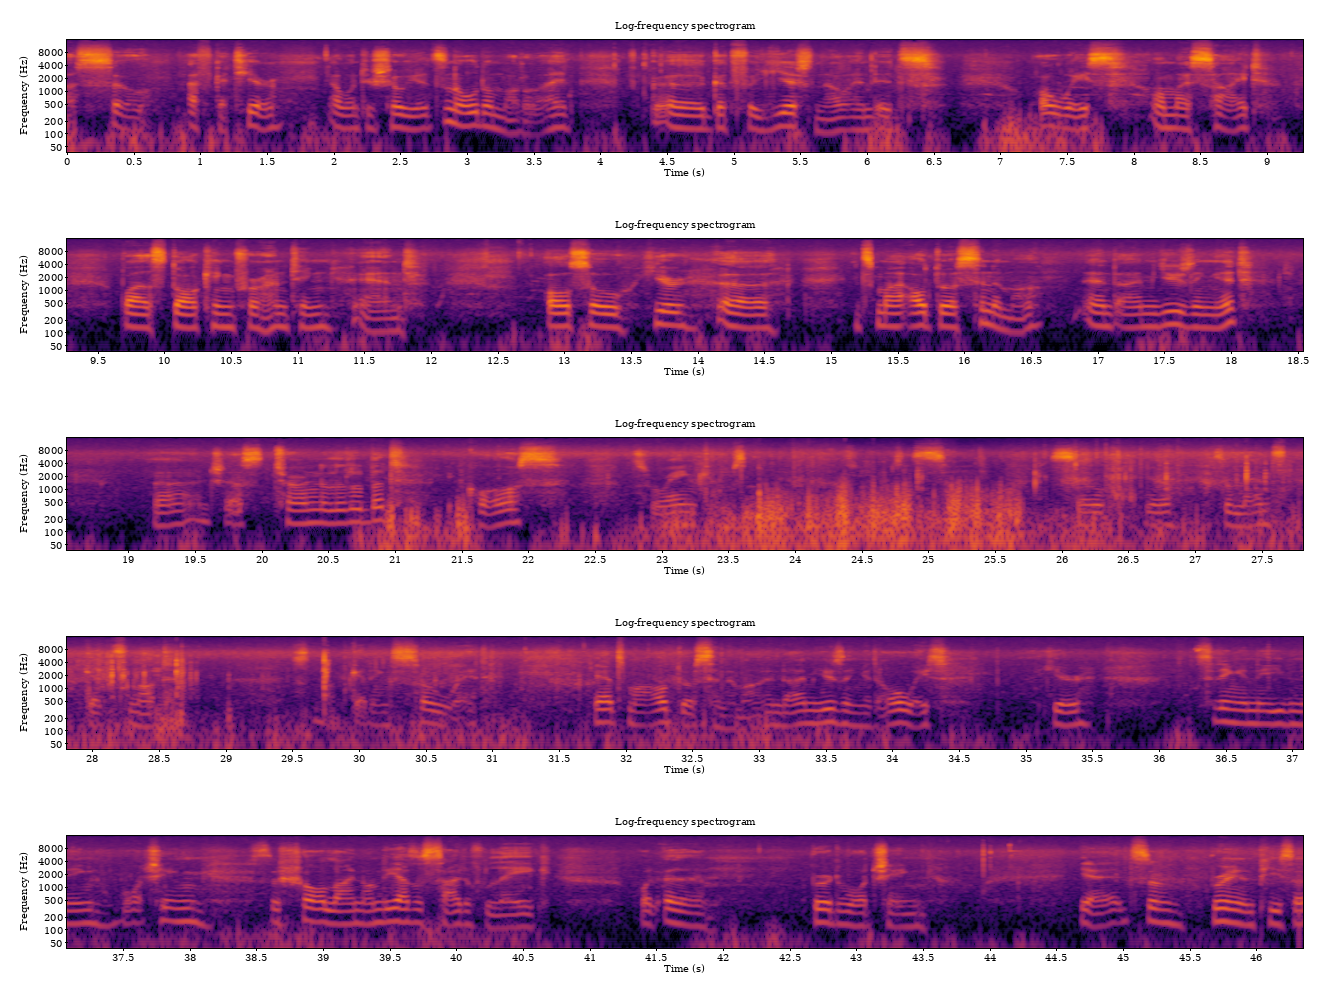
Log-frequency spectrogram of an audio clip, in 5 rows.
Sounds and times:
Speech: 0.0s - 6.6s, 7.2s - 9.1s, 9.7s - 12.0s, 12.8s - 18.3s, 19.2s - 28.8s, 29.6s - 31.0s, 31.8s - 34.6s, 35.2s - 35.6s, 36.3s - 40.7s, 41.4s - 42.0s, 42.7s - 43.7s, 44.7s - 46.3s.

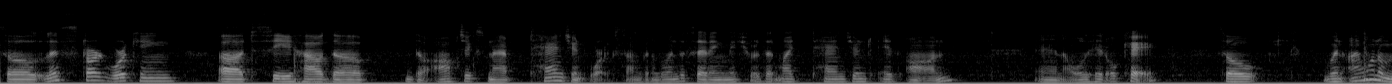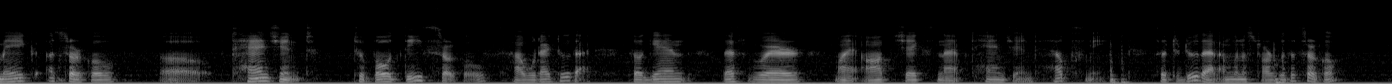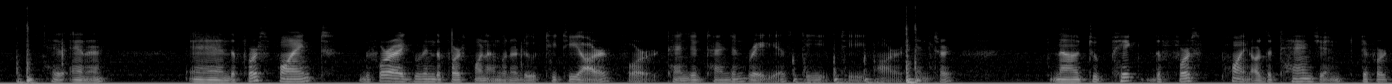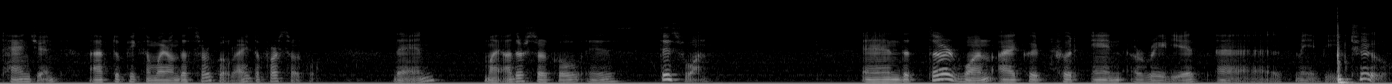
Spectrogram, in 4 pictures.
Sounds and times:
Speech: 0.0s - 9.6s, 10.4s - 11.6s, 12.2s - 27.3s, 28.3s - 28.9s, 29.7s - 37.4s, 38.3s - 45.0s, 45.7s - 48.9s, 50.4s - 55.6s.

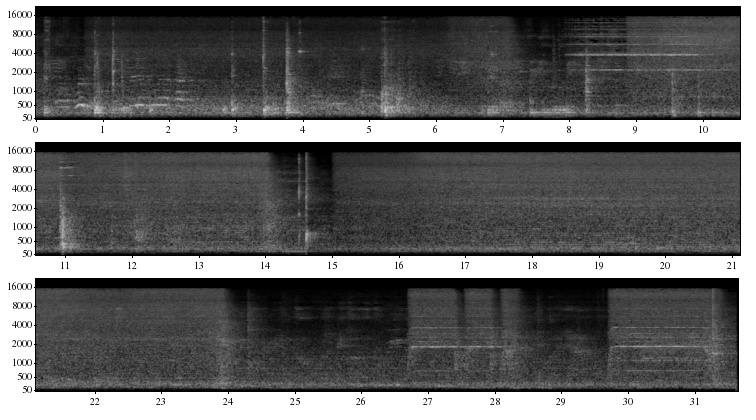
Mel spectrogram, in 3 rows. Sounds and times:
Speech: 0.2s - 2.5s, 4.0s - 5.3s.

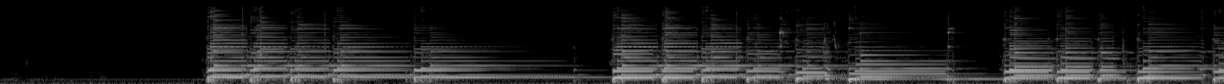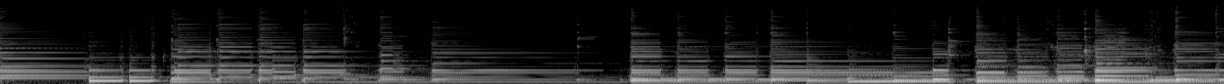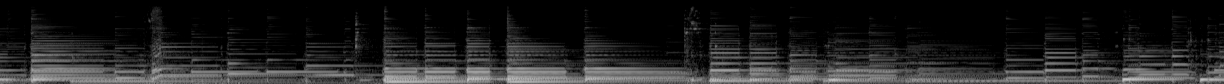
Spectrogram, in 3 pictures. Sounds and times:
Acoustic guitar: 0.0s - 36.7s.

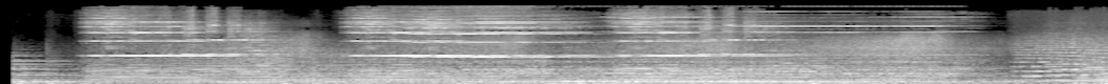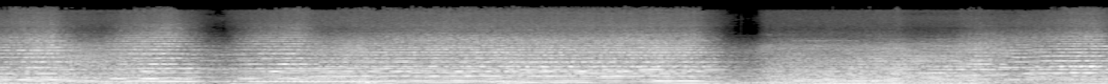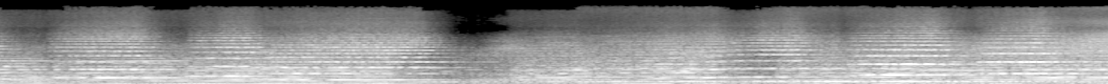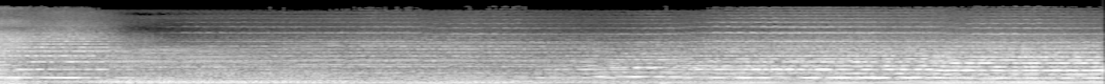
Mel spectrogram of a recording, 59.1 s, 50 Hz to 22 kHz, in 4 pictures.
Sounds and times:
Soundtrack music: 0.2s - 59.0s.

